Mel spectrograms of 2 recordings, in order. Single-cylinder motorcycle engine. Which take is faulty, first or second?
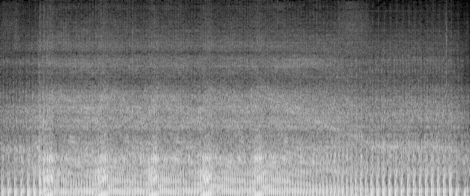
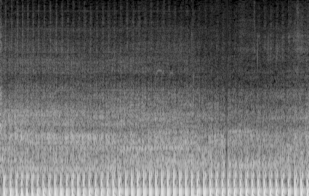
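first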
